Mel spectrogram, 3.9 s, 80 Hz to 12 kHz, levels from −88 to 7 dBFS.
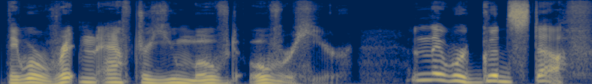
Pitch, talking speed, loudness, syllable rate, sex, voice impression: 140 Hz, 200 wpm, -21 LUFS, 5.9 syllables/s, male, very masculine, slightly middle-aged, thick, tensed, very powerful, bright, soft, slightly muffled, fluent, raspy, cool, very intellectual, refreshing, sincere, slightly calm, slightly friendly, reassuring, slightly unique, slightly elegant, wild, sweet, very lively, slightly kind, intense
